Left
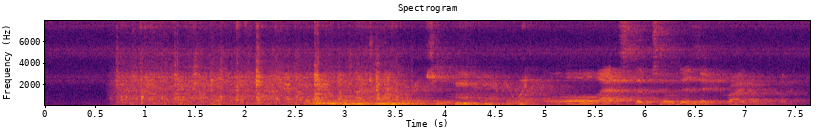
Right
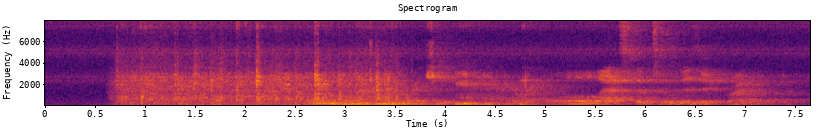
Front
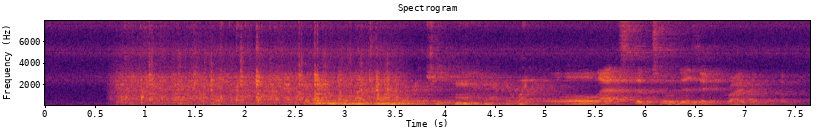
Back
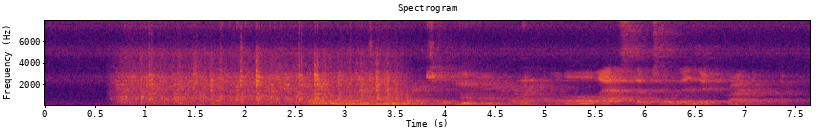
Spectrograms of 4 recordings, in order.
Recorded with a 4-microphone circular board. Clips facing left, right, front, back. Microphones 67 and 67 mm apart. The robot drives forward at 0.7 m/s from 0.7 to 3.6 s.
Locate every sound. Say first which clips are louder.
2.6 s a man speaking: left 1 dB, front 5 dB; 40° left, 4 m; by 4.9 s 45° left, 3.5 m
5.0 s a man speaking: left 4 dB, front 8 dB; 80° left, 4 m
